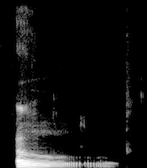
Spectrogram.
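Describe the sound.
A dog gives a brief, fairly quiet groaning vocalization: a tonal whine that slides downward and breaks into a low, rattling growl lasting a little over a second, followed by a faint click.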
